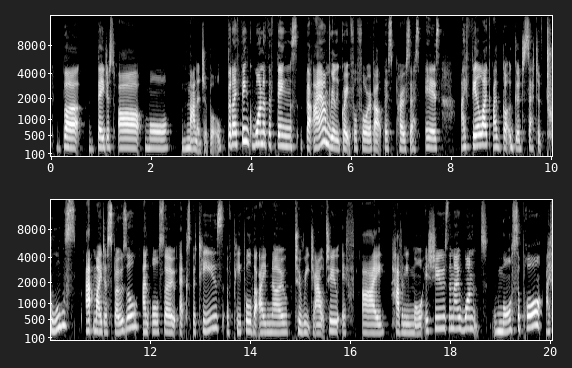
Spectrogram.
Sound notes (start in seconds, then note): none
